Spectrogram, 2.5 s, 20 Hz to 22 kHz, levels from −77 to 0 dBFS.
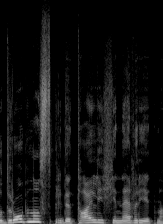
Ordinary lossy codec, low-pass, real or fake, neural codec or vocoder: none; none; fake; codec, 44.1 kHz, 7.8 kbps, Pupu-Codec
